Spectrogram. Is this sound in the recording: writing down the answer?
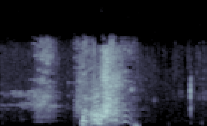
no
